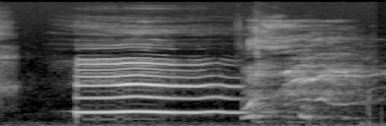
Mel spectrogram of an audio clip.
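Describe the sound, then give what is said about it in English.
A voice imitates the whine a man makes in his sleep in the middle of the night instead of snoring: one steady, high-pitched, nasal tone held for about a second, then breaking into a breathy, rough trailing sound. “He doesn't snore. Not really. He just like this whine.”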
